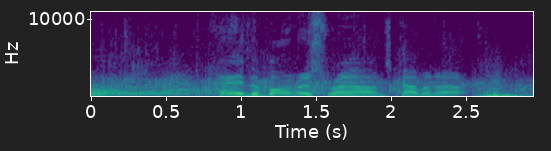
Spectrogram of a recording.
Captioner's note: cheers and applause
